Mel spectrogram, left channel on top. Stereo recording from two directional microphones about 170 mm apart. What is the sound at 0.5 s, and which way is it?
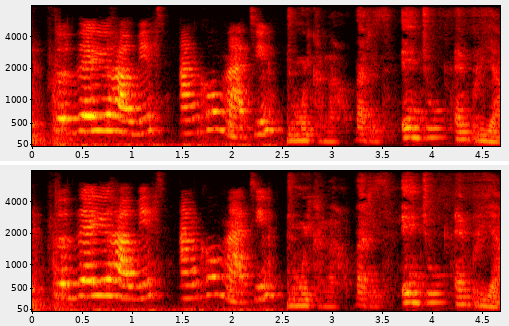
A woman's voice, 10° right (ahead or behind).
